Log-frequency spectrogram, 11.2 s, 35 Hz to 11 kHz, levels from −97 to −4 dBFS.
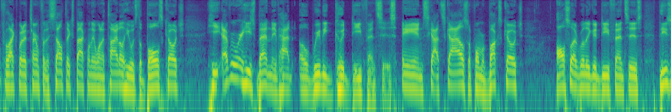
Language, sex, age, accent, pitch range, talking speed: English, male, 40-59, American, 105-135 Hz, 230 wpm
